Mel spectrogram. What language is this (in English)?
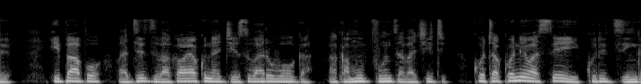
Shona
